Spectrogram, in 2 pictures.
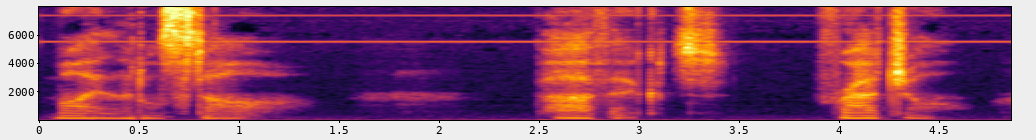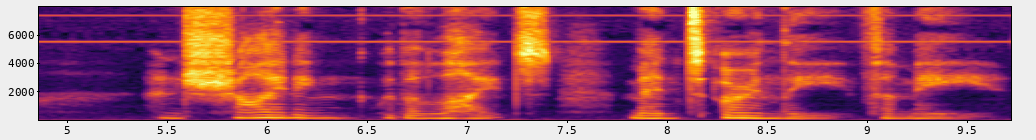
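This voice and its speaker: A woman acts out a sinister winged superhero villainess for an ASMR drama. The voice is breathy and husky, with slow, deliberate delivery. The character is possessive and obsessive, speaking with menacing tenderness and theatrical intensity. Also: on the low side, flat delivery, exaggerated voice. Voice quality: breathy, whispery. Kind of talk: ASMR roleplay monologue, theatrical voice acting.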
